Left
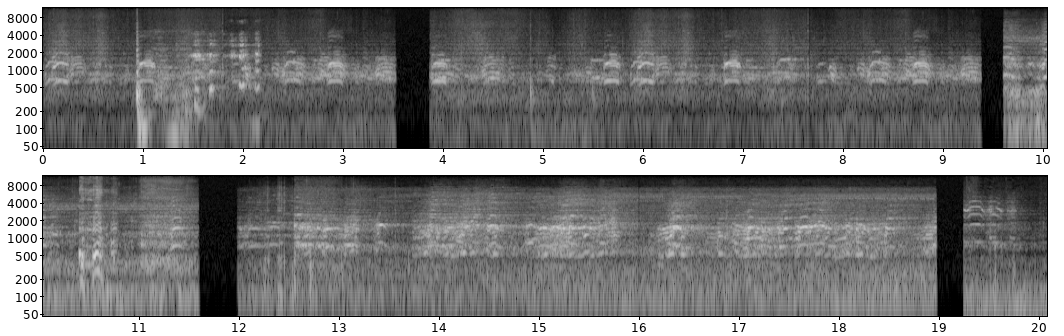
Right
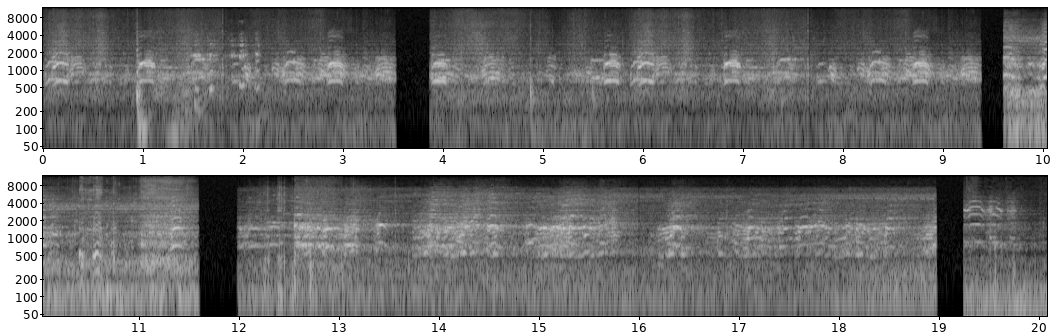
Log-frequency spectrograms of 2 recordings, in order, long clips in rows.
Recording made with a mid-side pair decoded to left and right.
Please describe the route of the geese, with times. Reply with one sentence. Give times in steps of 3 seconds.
You can hear the geese on the right from 0 s, in the centre from 12 s, on the left from 15 s and in the centre from 18 s.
